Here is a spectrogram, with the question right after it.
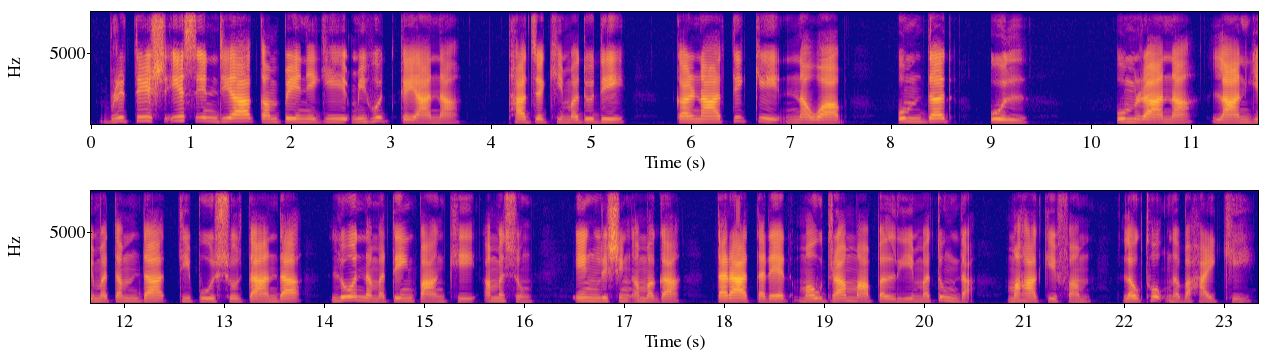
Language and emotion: Manipuri, neutral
